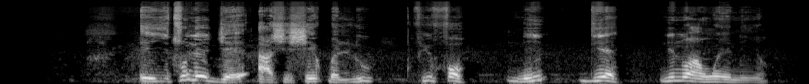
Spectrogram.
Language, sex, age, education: Yoruba, male, 30-45, tertiary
